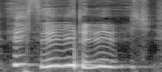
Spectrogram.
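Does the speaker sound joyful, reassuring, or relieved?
joyful. It is said in a joyful tone. Seeing someone again is a happy reunion. "Kann Freude sein"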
